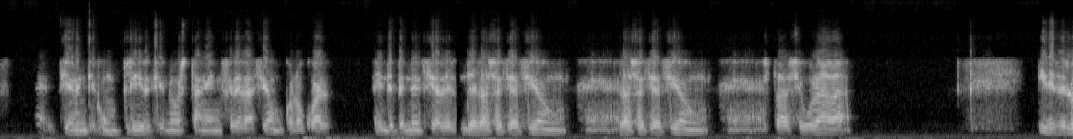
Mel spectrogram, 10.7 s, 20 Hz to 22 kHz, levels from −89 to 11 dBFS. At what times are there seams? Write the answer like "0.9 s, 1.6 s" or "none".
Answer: 2.2 s, 4.5 s, 6.2 s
